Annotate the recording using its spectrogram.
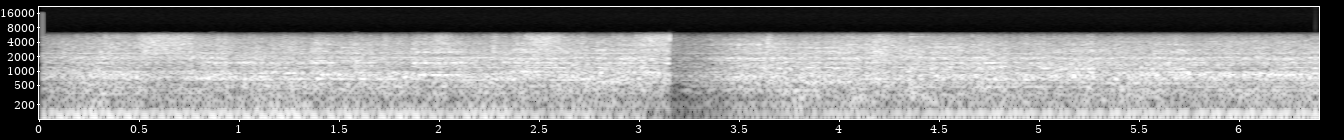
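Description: Gas-fired wheat puffing machine running: its electric motor and belt-driven rotating drum give a steady mechanical rumble with a low hum. The sound dips briefly about three seconds in.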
